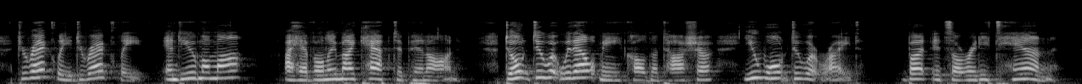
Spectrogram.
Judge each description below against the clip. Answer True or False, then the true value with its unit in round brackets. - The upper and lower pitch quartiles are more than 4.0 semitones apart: True (5.6 semitones)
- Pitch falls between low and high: False (240 Hz)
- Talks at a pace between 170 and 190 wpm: False (160 wpm)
